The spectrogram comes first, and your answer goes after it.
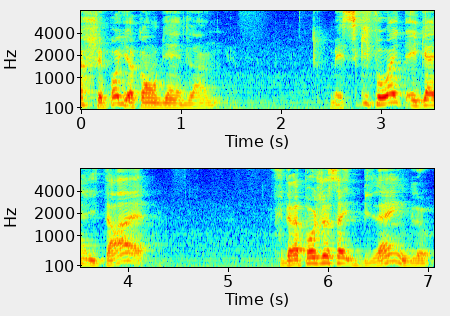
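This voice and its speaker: A man's voice: a little high, a little mellow. A man with a Québécois French accent delivering a heated, sarcastic opinion monologue and repeating rhetorical questions. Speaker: commentator.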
